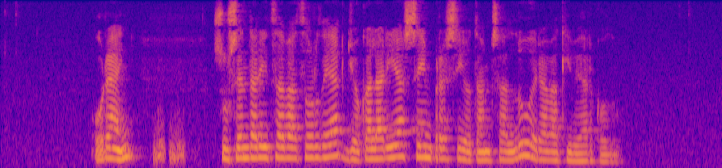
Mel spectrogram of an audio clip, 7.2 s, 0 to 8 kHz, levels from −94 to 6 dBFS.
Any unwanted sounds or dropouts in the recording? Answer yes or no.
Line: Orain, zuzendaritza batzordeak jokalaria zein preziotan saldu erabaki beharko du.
yes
